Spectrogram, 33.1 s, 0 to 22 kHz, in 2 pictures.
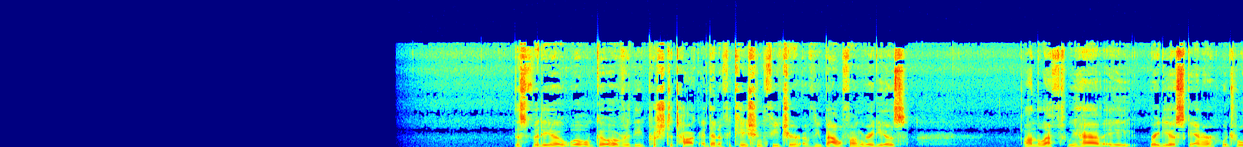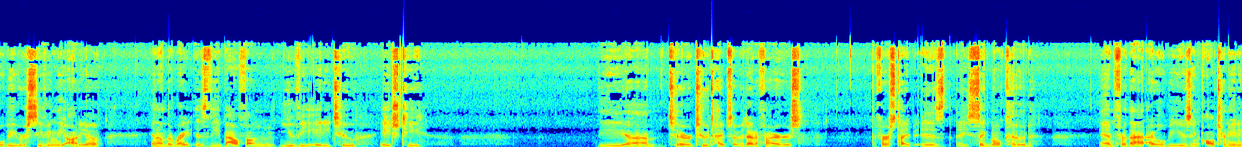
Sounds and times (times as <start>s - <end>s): Speech: 6.8s - 12.3s, 13.6s - 22.4s, 24.5s - 27.5s, 28.2s - 30.5s, 31.2s - 33.1s.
